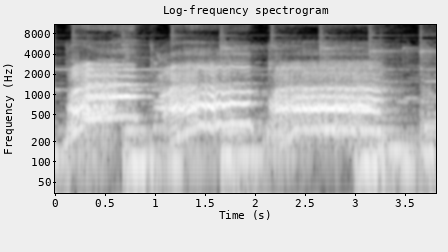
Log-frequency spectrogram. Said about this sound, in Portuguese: E foi então que o corvo abriu o bico para encher os pulmões e crucitou com toda a força que tinha.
